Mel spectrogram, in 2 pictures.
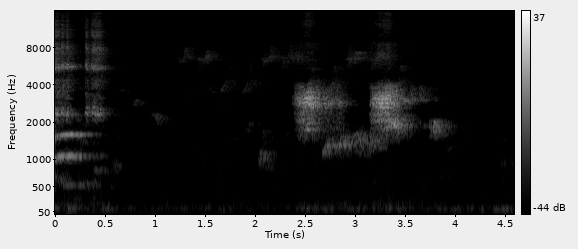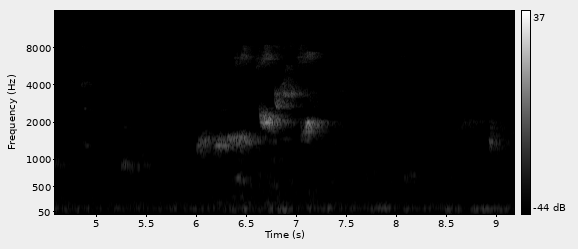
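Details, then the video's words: Cage-bird song: scattered sharp chirps and short whistled phrases separated by pauses, with a faint low hum underneath. "Sulingan Laut"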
